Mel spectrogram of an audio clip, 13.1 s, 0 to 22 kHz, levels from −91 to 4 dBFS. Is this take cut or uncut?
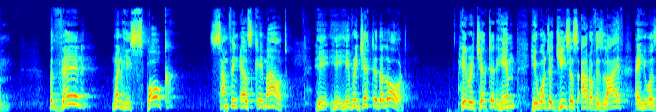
uncut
